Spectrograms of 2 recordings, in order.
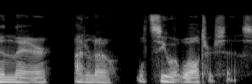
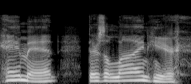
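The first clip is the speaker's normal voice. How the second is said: loud, higher call to a line-cutter; retold call-out; 6 semitones higher, 8 dB louder than usual. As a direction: call out the queue jumper, indignant. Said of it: "and I was like".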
